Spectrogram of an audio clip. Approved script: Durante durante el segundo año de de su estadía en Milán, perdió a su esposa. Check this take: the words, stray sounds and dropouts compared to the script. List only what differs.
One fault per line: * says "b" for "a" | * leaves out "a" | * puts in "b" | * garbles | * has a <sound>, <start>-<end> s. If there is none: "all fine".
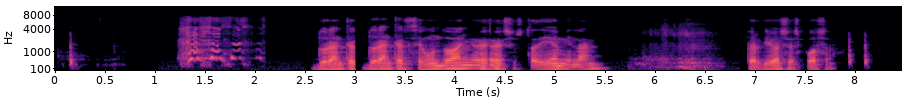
* has a laugh, 1.2-2.1 s
* has a squeak, 5.7-6.7 s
